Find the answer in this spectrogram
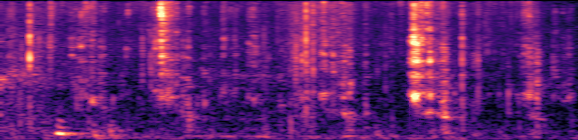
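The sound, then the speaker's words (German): A female dog crunches on a carrot in the background, a series of sharp, irregular bites and chewing crackles with brief pauses between them, fairly quiet and with no talking. “Das kleine Raspeln im Hintergrund ist ihre Hündin Anuk, über die es heute auch geht, die sich gerade eine Möhre schmecken lässt.”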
